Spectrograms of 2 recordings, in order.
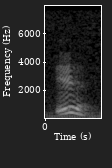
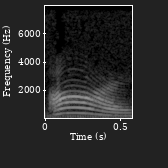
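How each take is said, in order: First: A brief "ih" as in "sit"; short I. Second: I said as "eye"; long I. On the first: Teacher answering her own question, short ih. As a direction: clip it to "ih", no consonant. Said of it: "what the short sound is". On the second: Teacher giving pupils the long sound, long I. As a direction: hold I like its letter name. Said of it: "the long sound is". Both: Shown as a demonstration.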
